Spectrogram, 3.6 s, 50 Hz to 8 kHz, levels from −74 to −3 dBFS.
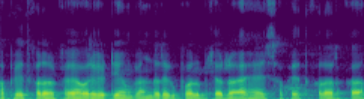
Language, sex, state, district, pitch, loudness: Hindi, male, Uttar Pradesh, Jalaun, 110 Hz, -18 LUFS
